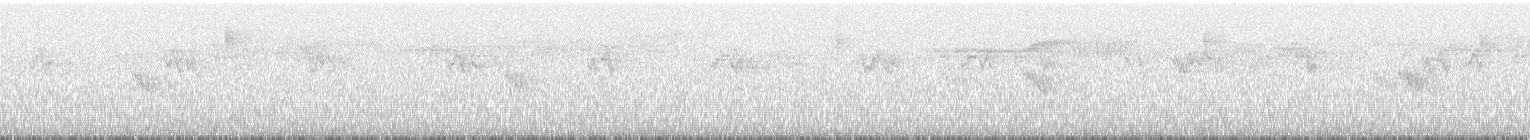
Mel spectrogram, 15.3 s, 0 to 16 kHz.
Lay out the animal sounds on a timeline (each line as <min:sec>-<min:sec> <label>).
0:00.0-0:15.3 Red-eyed Vireo (Vireo olivaceus)
0:03.9-0:07.1 Winter Wren (Troglodytes hiemalis)
0:09.6-0:11.3 Black-throated Blue Warbler (Setophaga caerulescens)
